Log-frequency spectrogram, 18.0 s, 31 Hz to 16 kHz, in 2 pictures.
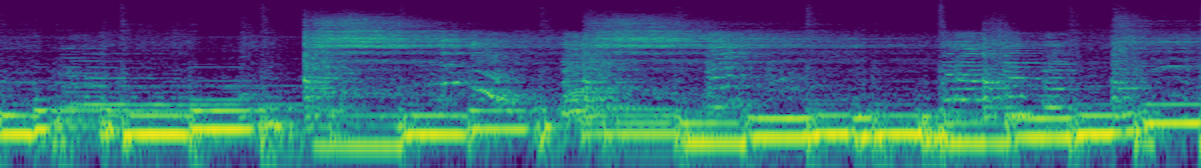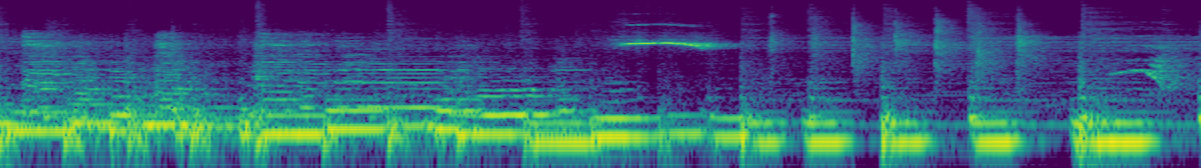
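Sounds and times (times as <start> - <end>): electric guitar lead: 0.0 - 13.6
electric bass line: 0.0 - 17.7
blues band playing: 0.0 - 18.0
drum kit: 0.0 - 18.0.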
